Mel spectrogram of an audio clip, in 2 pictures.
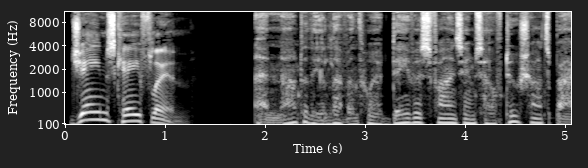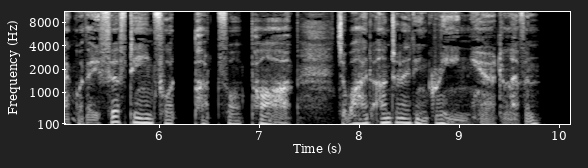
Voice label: GOLF ANNOUNCER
